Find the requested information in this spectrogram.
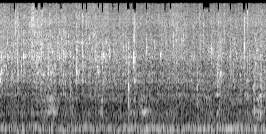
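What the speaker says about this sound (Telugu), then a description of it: "ఆనియన్స్ దగ్గరుండి మాడకుండా బాగా కలుపుతూ ఉండాలి" Sliced onions and green chillies fry in hot oil with a few cloves, giving a steady, close crackling sizzle throughout with occasional stirring sounds and no voices.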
